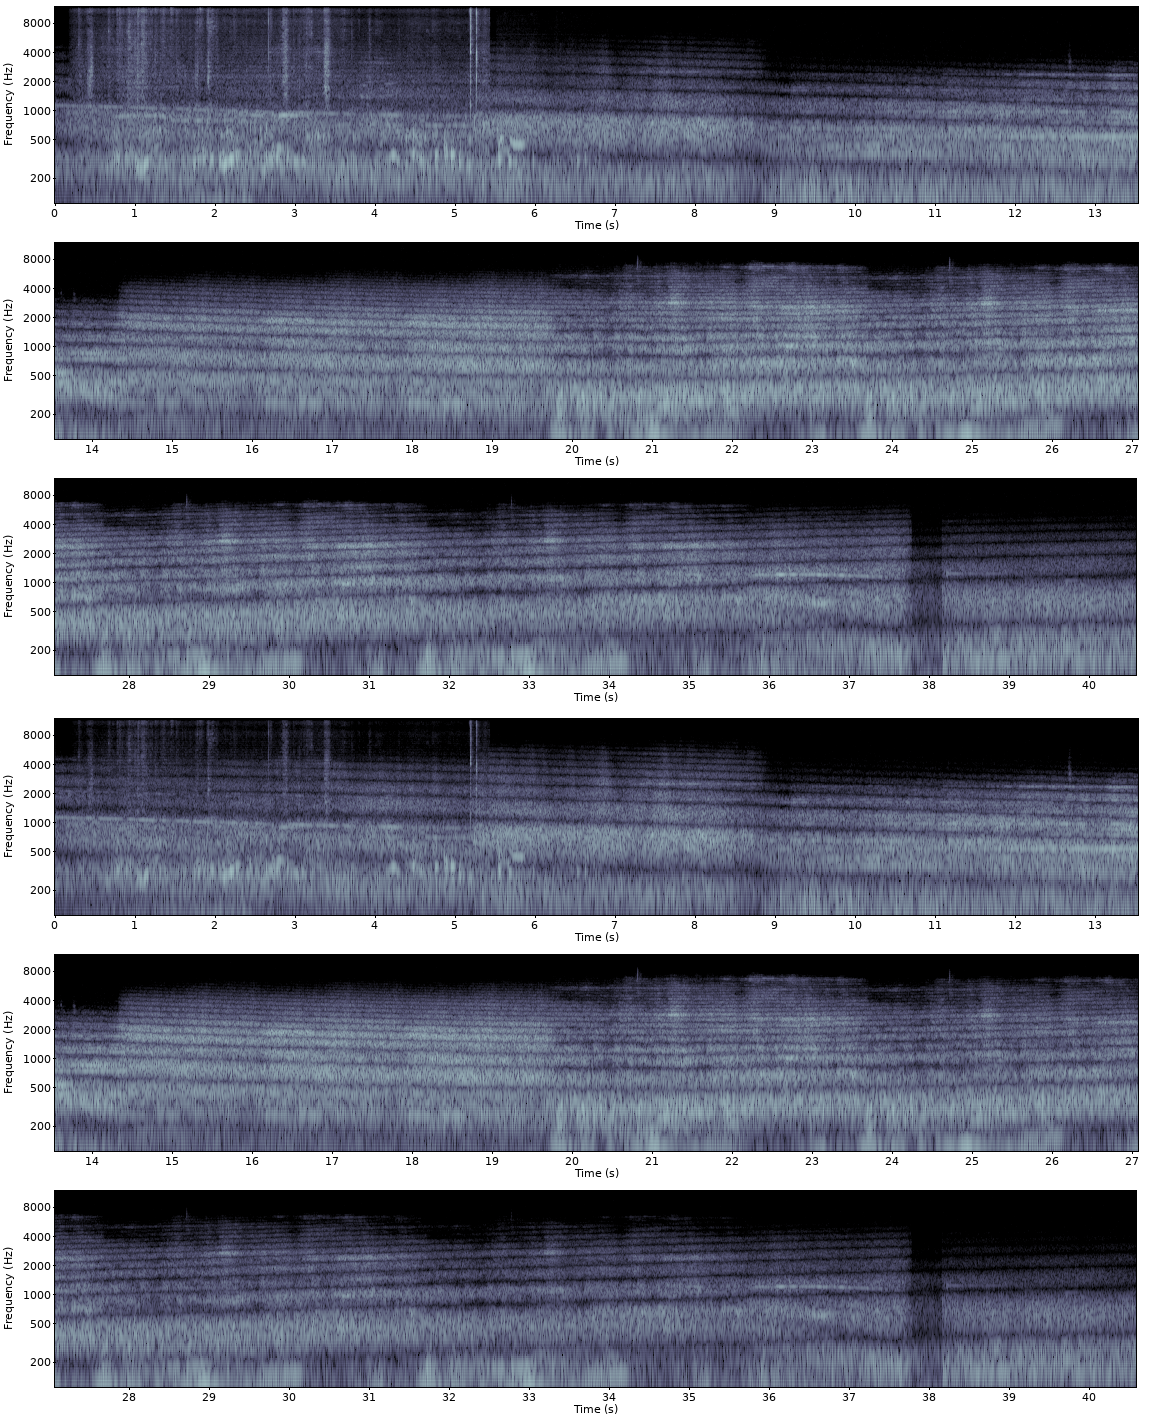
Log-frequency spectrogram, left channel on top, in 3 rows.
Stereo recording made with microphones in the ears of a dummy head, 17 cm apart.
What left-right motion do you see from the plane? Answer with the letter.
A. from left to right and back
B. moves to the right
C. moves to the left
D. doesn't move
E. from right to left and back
C.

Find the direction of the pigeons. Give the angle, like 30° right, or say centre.
60° left.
